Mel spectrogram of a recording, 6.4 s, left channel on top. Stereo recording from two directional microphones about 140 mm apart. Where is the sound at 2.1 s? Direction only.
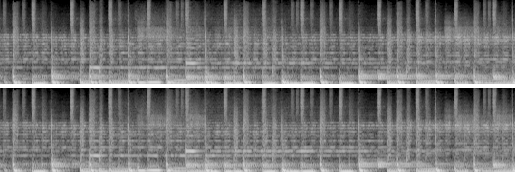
20° left (ahead or behind).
